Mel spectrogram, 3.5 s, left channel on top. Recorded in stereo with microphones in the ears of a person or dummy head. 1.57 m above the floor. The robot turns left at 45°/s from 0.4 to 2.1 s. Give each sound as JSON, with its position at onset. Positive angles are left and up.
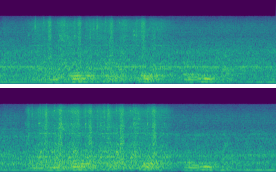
{"t": 0.6, "sound": "a man speaking", "side_deg": -40, "distance_m": 9.5}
